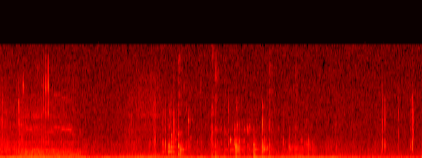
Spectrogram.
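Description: Raspberry lambic being poured from a small glass bottle into a tall beer glass: a faint trickle and drips of liquid.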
